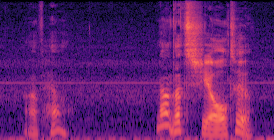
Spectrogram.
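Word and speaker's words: Sheol: of hell no that's she ol - hmm which is pronounced she vowel she owl she al she owl interesting orcas David Roger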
